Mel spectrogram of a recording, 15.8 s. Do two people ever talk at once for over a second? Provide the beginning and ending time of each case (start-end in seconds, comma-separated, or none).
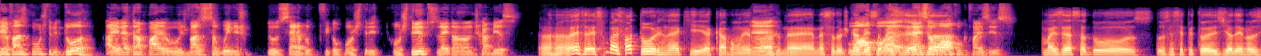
10.6-12.0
